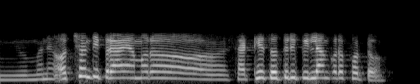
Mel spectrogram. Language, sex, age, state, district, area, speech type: Odia, female, 30-45, Odisha, Malkangiri, urban, conversation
